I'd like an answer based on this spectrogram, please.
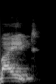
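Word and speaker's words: bite: ইটা যখন সাইলেন্ট হবে, যেমন এই যে বাইট, এখানে লাস্টে ইটা কিন্তু উচ্চারিত হচ্ছে না, এই লাস্টে একটা সাইলেন্ট ই থাকলে এই আয়ের উচ্চারণটা কি হয়ে যায়? আয়ের উচ্চারণটা হয়ে যায় লং।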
